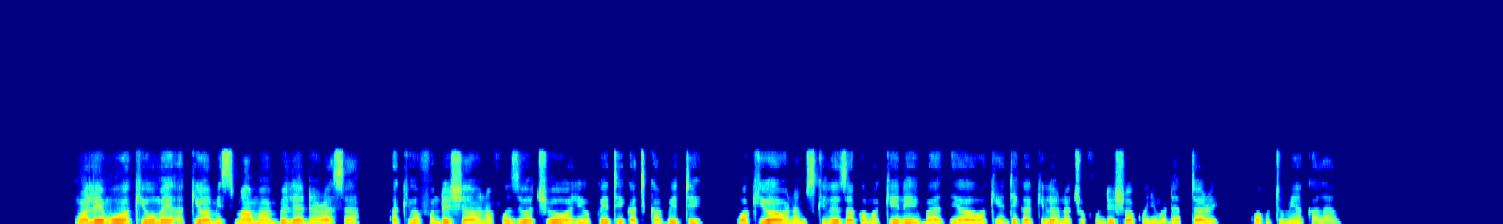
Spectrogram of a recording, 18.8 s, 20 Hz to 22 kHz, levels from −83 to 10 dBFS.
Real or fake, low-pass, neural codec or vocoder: fake; 7.2 kHz; codec, 16 kHz, 2 kbps, X-Codec, WavLM features, trained on Multilingual LibriSpeech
